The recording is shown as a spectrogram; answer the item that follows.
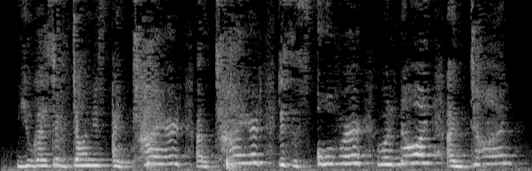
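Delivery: high-pitched, irritated, condescending yelling.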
